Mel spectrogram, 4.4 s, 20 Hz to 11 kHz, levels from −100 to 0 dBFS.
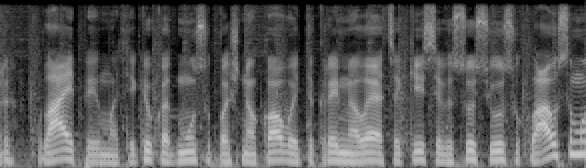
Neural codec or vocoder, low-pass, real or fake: none; 9.9 kHz; real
